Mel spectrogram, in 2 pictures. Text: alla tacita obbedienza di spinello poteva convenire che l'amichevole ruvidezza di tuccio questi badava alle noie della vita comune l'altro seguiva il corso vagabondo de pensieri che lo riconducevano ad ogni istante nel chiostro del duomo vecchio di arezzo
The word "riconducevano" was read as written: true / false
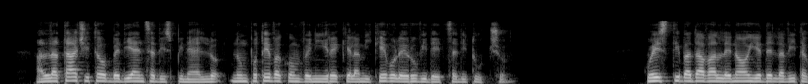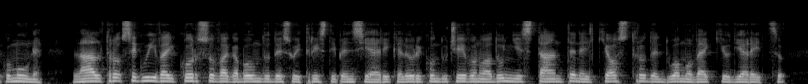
true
